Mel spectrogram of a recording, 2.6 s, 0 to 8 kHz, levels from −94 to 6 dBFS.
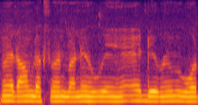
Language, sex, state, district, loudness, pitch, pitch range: Hindi, male, Chhattisgarh, Raigarh, -14 LUFS, 135 Hz, 130-135 Hz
